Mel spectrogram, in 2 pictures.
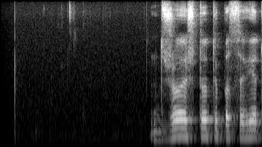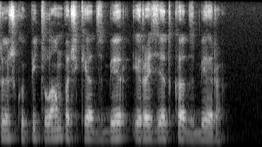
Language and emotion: Russian, neutral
